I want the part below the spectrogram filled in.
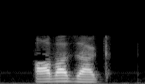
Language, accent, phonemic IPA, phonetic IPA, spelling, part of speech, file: Armenian, Eastern Armenian, /ɑvɑˈzɑk/, [ɑvɑzɑ́k], ավազակ, noun, Hy-ավազակ.ogg
- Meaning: robber, brigand, thug, bandit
